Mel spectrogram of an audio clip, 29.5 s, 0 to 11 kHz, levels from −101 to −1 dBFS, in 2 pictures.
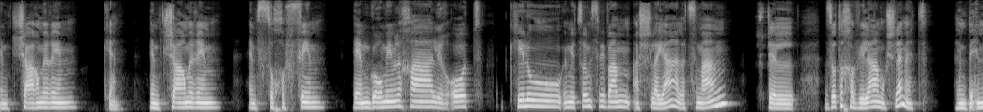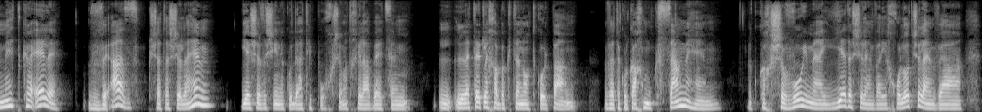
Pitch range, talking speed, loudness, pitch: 125-160 Hz, 105 wpm, -19 LUFS, 140 Hz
